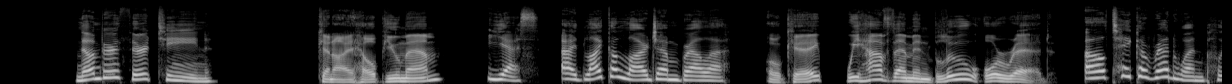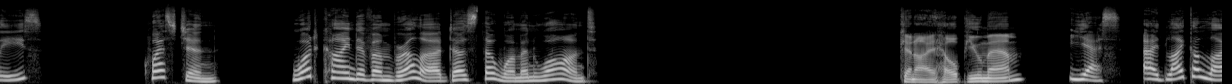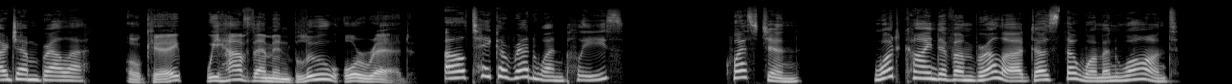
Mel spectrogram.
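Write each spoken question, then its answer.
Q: What kind of umbrella does the woman want?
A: A large red umbrella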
